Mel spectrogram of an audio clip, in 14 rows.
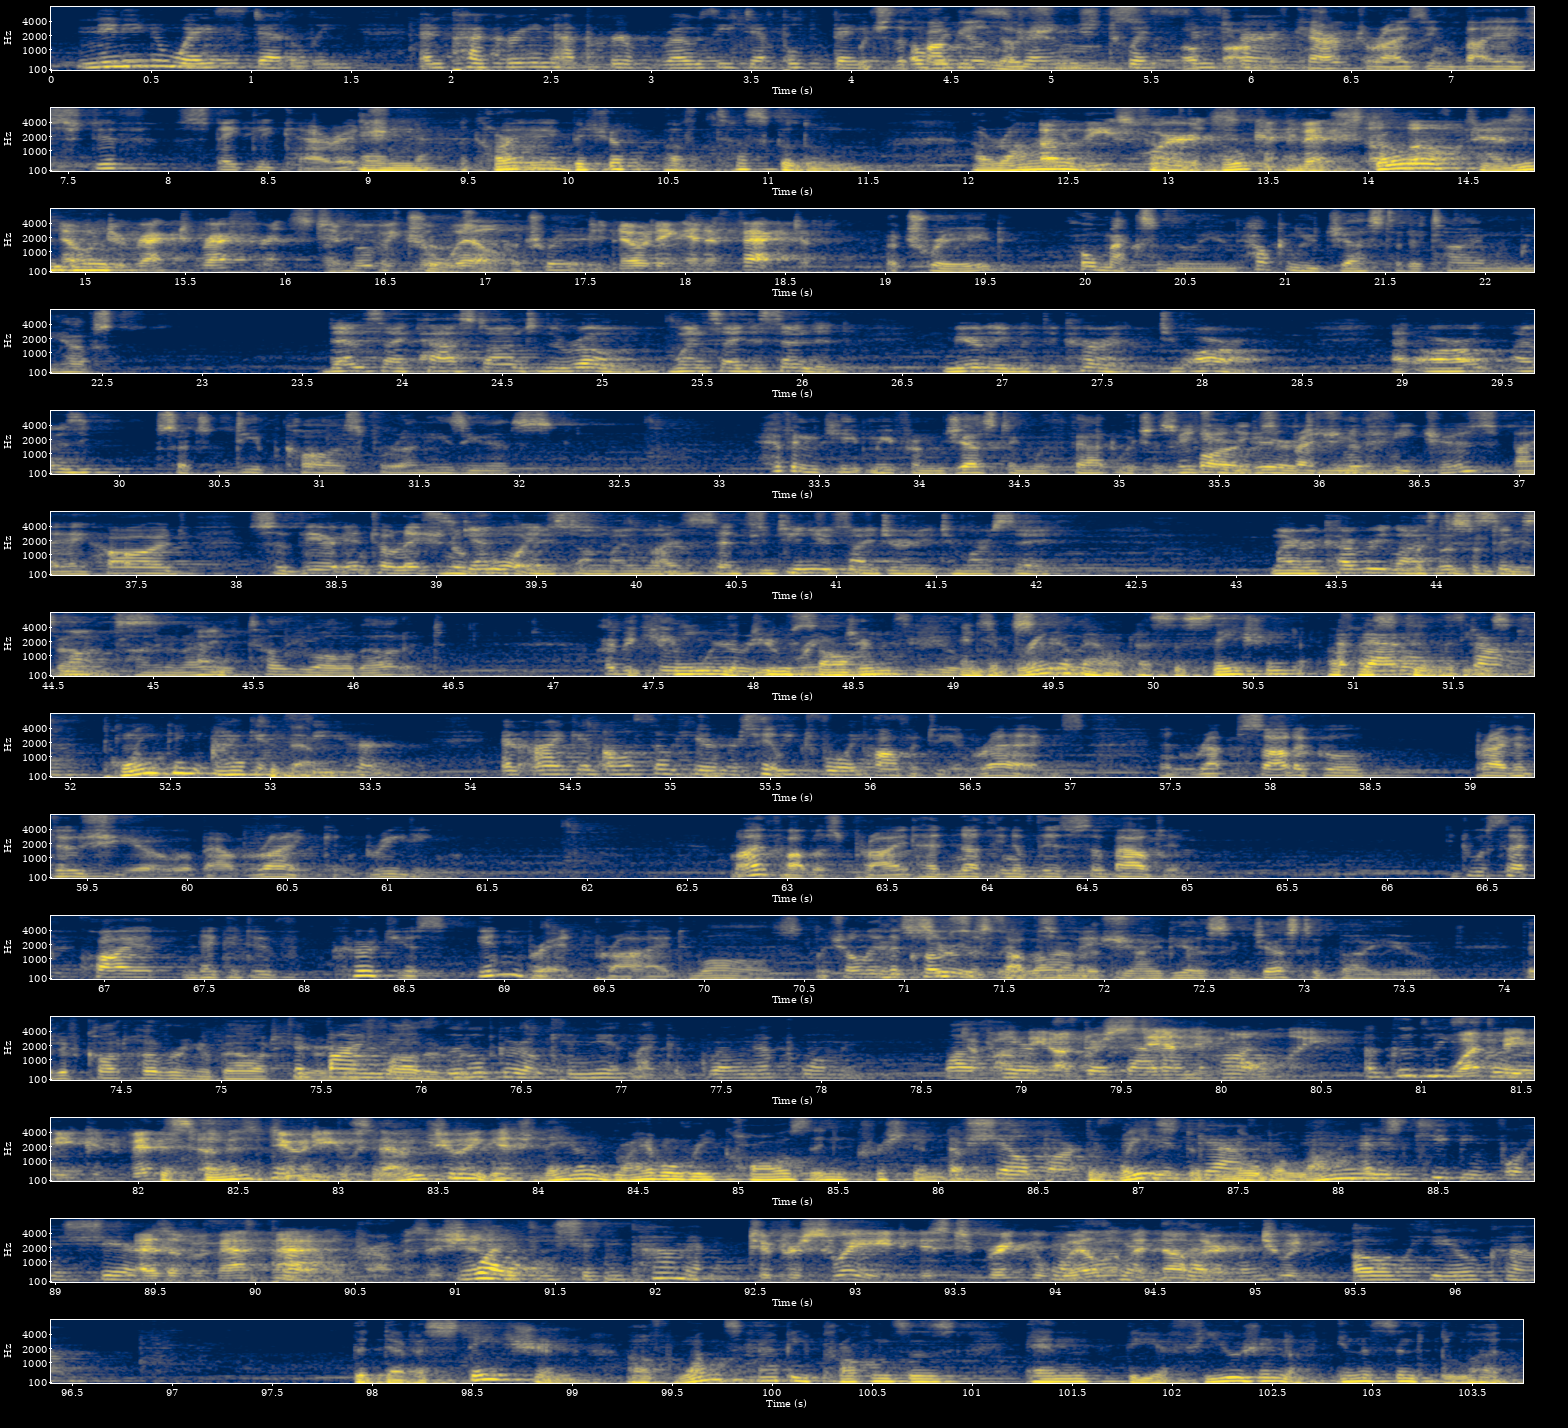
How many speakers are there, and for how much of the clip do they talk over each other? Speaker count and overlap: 6, about 34%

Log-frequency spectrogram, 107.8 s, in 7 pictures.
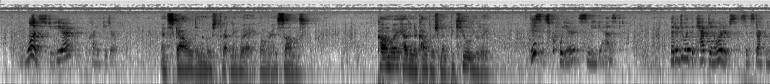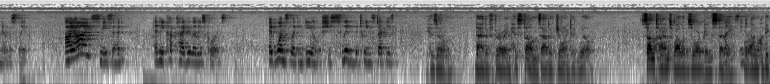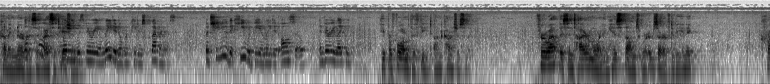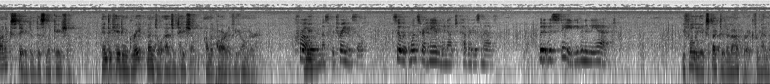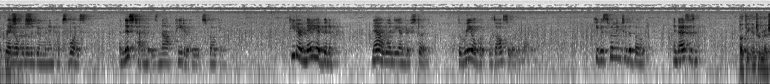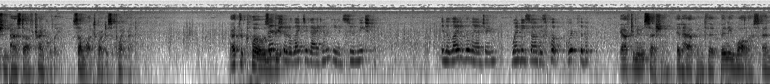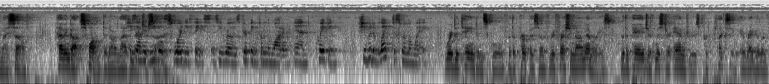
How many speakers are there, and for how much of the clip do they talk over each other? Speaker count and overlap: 2, about 4%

